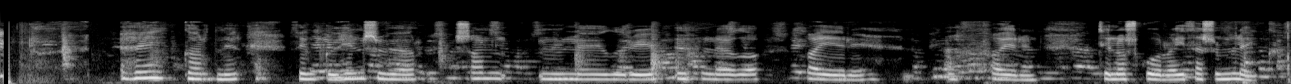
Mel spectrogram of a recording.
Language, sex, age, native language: Icelandic, male, 18-19, Icelandic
